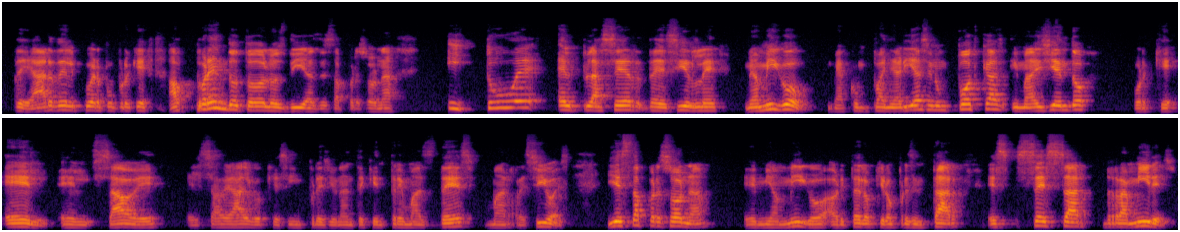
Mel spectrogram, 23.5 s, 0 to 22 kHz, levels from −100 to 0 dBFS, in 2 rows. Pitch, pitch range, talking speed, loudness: 125 Hz, 110-155 Hz, 150 wpm, -29 LUFS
